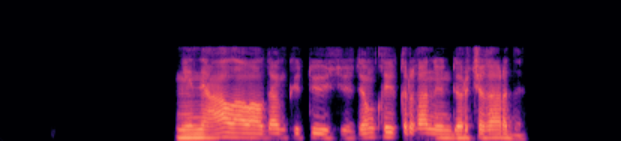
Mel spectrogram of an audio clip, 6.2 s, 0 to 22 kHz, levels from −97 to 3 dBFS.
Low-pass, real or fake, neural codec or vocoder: 5.4 kHz; real; none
